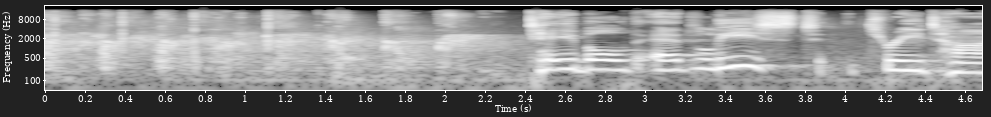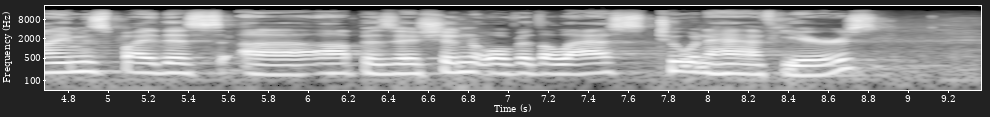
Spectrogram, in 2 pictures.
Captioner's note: applause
